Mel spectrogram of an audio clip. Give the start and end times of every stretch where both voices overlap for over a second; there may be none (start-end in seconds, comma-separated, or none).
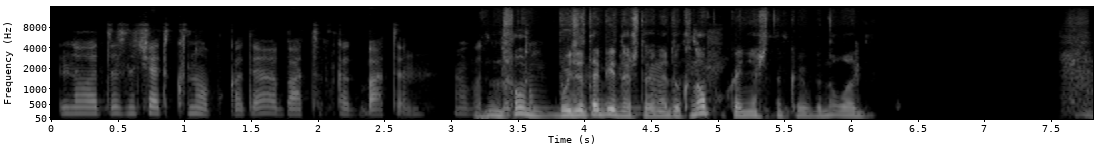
3.2-4.8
